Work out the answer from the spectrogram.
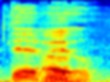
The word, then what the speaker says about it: De'Vil: So it's spelled like DeVille, like Corella, because a little classier like Cadillac, So it's capital and then capital V-I-L, DeVille, Okay, yeah.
